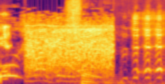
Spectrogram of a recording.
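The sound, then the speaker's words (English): A loud, wavering bleat like a goat's cry, harsh and nasal, lasting about a second, played from a sound effect button, followed by a person's voice speaking. “That's not rugby league goat.”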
